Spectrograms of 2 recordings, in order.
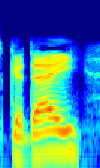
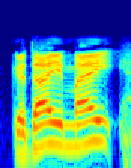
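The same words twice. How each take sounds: First: Said in the usual way. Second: Raised, louder stab at an Australian accent; hammed-up Aussie greeting that misses; bad Australian accent. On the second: Shown as a demonstration. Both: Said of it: "that's a really bad accent".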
